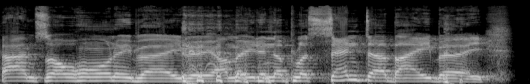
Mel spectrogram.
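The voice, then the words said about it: Bad imitation of a movie character. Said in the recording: “worst Austin Powers impression anyone will ever do”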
